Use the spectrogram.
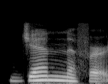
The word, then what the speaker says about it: Jennifer: Jennifer. Notice you don't hear the I. You're going to be tempted to see that I in there and say Jennifer.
